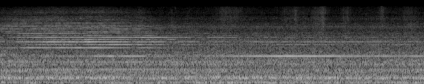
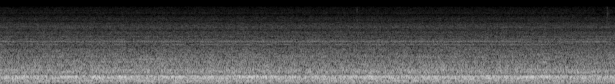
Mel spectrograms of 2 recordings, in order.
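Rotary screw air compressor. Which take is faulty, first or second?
first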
